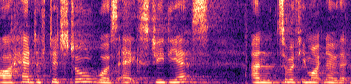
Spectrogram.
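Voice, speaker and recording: A woman with an English accent speaks in a flat monotone at medium pitch, with noticeable background noise and audible room echo. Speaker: university web content producer. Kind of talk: conference lightning talk. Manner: fast; soft-spoken.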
